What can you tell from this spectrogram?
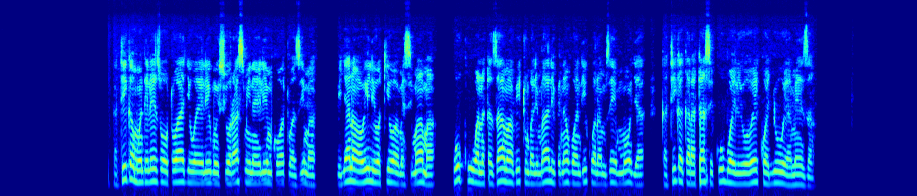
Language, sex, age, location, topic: Swahili, male, 36-49, Dar es Salaam, education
